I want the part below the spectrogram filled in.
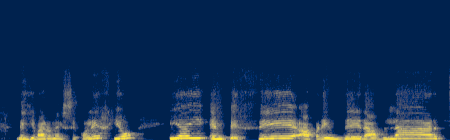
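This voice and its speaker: A woman speaks in a Spanish accent at a high pitch. Her pitch swings very widely. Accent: Spanish (Spain). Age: young. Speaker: deafblind speaker sharing her story. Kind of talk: testimony.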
